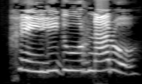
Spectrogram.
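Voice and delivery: a mother calling after her son; mother's caution. A narrator's reading. Mother warning her son not to go far, lightly caring.

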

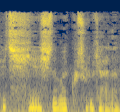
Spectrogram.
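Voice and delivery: low, subdued, half-voiced confession; sheepish, dropped voice; sheepish admission. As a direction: admit it reluctantly, low and soft.

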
